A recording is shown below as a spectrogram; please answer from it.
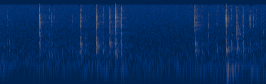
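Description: Faint computer keyboard keystrokes typing a line of code, coming in short irregular clusters: a few quick keys about a second in and another run near the end.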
